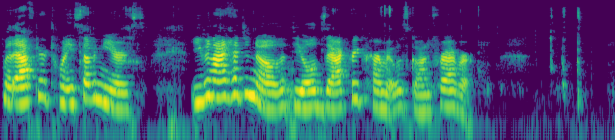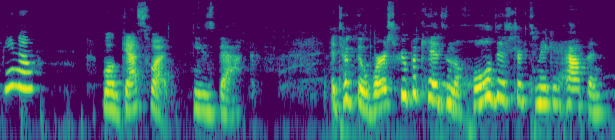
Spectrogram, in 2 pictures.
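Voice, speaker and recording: A woman narrating a storybook aloud in an expressive first-person read-aloud style. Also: a little high, moderate pace.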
